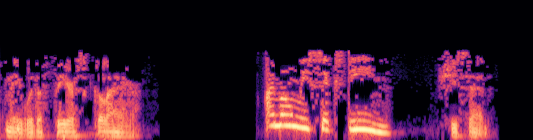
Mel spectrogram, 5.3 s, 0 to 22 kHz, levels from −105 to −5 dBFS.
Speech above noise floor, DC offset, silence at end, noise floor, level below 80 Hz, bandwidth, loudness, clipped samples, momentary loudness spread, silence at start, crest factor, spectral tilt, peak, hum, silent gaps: over 75 dB; under 0.1%; 0.45 s; under -90 dBFS; -38 dBFS; 6 kHz; -16 LUFS; under 0.1%; 14 LU; 0.05 s; 16 dB; -6 dB/octave; -2 dBFS; none; 1.59-2.55 s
